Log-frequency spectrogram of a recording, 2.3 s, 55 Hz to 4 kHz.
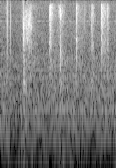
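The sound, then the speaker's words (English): Keys tapping on a keyboard as a search is typed into Google, a handful of separate crisp clicks spaced irregularly and heard alone at a fairly low level. “Go to regular Google, search window. Okay. Type in WW2.”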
